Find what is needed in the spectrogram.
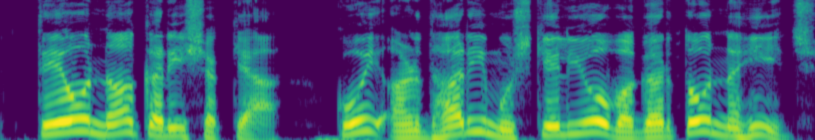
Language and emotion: Gujarati, neutral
